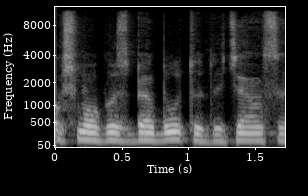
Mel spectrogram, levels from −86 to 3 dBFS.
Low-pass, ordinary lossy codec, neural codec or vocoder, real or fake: 10.8 kHz; MP3, 64 kbps; codec, 32 kHz, 1.9 kbps, SNAC; fake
